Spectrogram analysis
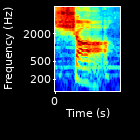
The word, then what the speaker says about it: chat: I mean that's the it's the French word for cat but it's pronounced Shaw so If this was French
